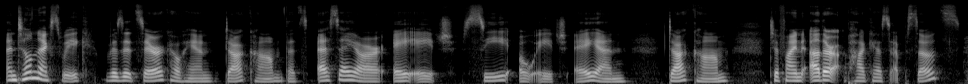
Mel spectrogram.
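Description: Bubbly lady podcast host, lower voice, super bright and crisp. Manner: gushing, upbeat, says "so good" often. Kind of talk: enthusiastic podcast interview.

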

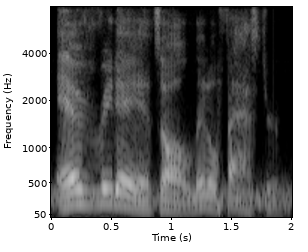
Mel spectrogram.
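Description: A man's voice: fairly high pitch, sing-song, fast talker, noisy background. A man playing an eccentric, devout 1920s pole-sitter in an audio drama, musing in folksy, old-fashioned storytelling phrases. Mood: reflective, contented.

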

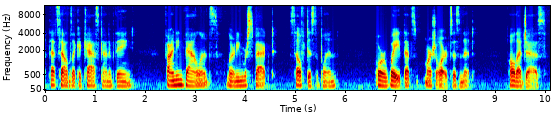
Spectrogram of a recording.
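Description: Low, creaky woman narrating a story. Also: darkish tone, dry recording. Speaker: audiobook reader of fan fiction. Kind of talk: scripted narration of a story, expressive.

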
